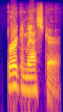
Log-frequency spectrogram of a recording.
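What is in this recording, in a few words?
"burgomaster", American English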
